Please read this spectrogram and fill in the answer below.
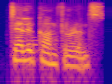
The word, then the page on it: teleconference: Indian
